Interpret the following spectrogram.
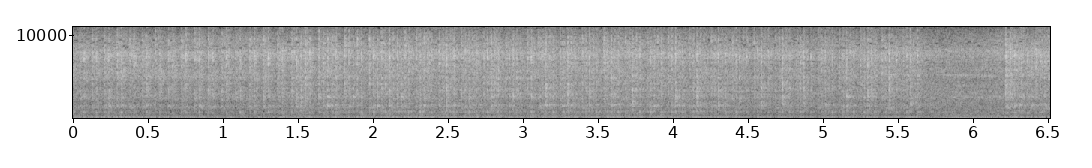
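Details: Gleaner A combine with a 230 cubic inch Allis-Chalmers engine, sat many years with a rat nest in the exhaust, after a wiring fix: steady low idle with an even beat and no knocks or rattles; normal idle.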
